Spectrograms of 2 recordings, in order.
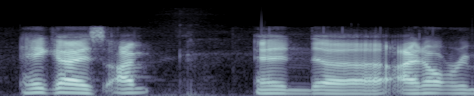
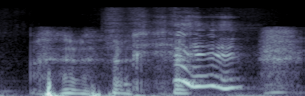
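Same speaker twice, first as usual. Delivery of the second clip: high laugh. Real, not acted. Laughing at the accent intro.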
